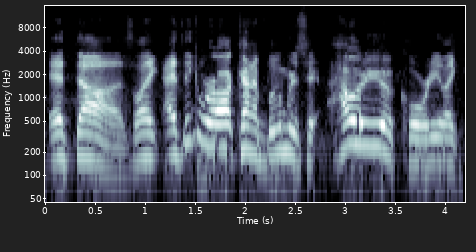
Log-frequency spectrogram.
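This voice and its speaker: A man hosting a casual group chat, excitably cutting in with questions. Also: sits high, moderate pace, noisy background. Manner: excitable, interrupts to ask questions. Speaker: host.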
